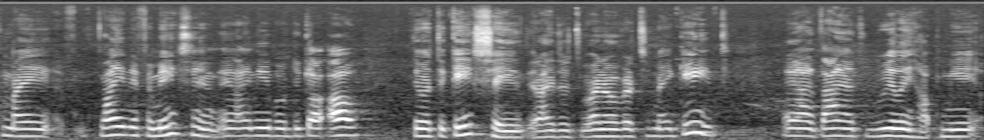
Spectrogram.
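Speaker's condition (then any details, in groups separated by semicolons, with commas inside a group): Deafness; hearing loss; mix of speech and sign growing up, signs with family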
